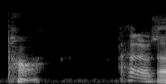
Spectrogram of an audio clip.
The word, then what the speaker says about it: pain: Okay, so like, because like I think if I'm not mistaken, the way bread, which is spelled PAIN, is pronounced as paw. I thought it was just pawn.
